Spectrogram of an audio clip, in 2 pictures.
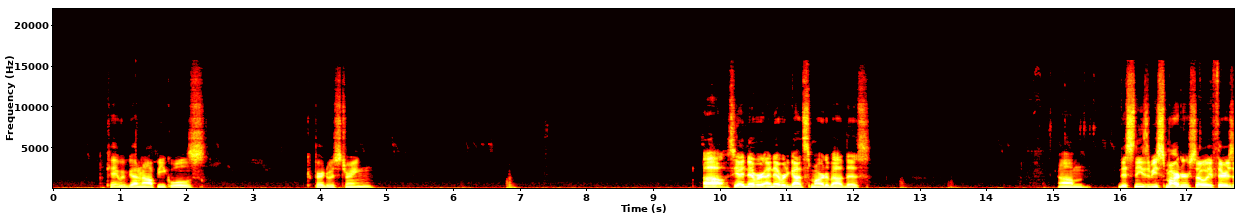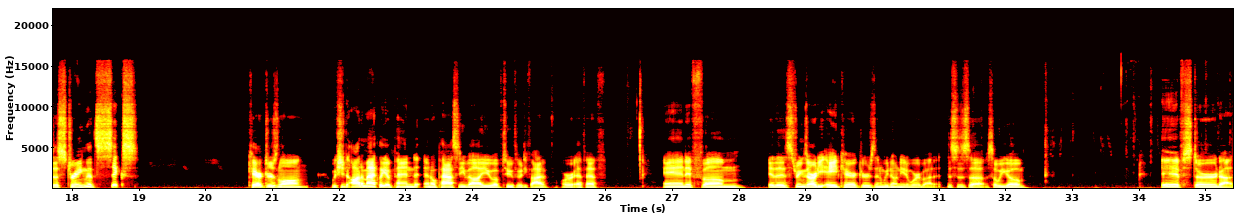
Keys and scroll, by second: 0.0-3.7 typing, 14.5-16.0 typing, 17.0 shift+v, 31.5 Escape, 31.6-35.4 typing.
